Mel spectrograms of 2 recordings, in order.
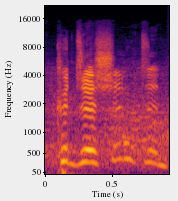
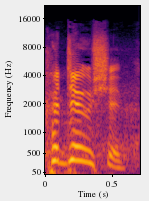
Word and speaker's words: Kadushin: And Kadushin, did I pronounce it right? Rhymes with revolution. Kadusha.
